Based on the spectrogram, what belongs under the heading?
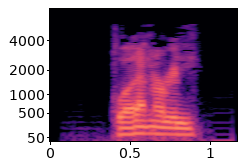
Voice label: "plenary", english; adjectives

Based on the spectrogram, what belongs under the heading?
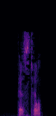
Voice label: "pistol", English; nouns

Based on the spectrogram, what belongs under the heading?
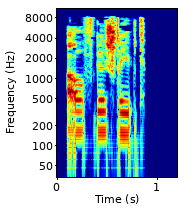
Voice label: "aufgestrebt", German; adjectives

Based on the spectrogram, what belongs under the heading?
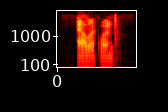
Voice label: "eloquent", English

